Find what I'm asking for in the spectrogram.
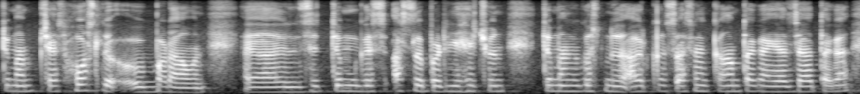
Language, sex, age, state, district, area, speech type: Kashmiri, male, 45-60, Jammu and Kashmir, Budgam, urban, spontaneous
